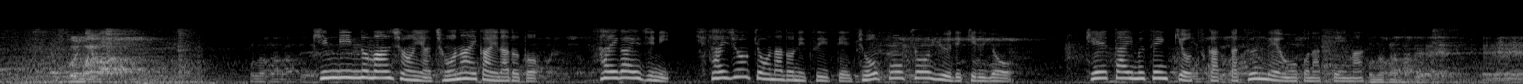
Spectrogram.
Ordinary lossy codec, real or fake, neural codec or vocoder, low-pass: none; fake; codec, 16 kHz, 16 kbps, FreqCodec, larger model; 5.4 kHz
